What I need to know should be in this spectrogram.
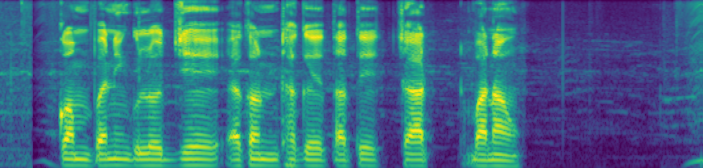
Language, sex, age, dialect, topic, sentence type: Bengali, male, 18-24, Northern/Varendri, banking, statement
